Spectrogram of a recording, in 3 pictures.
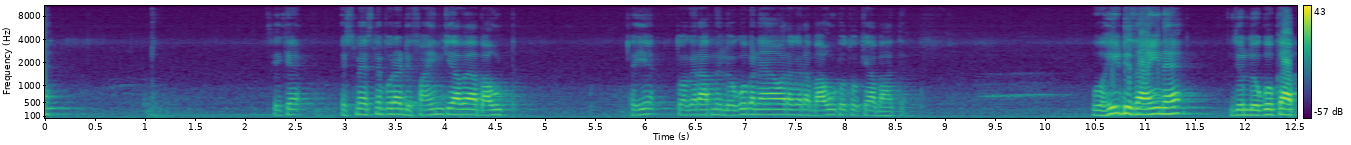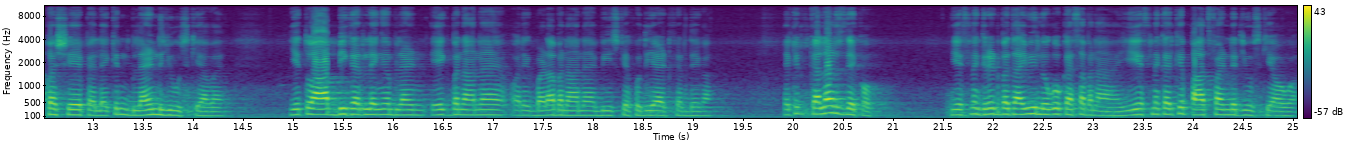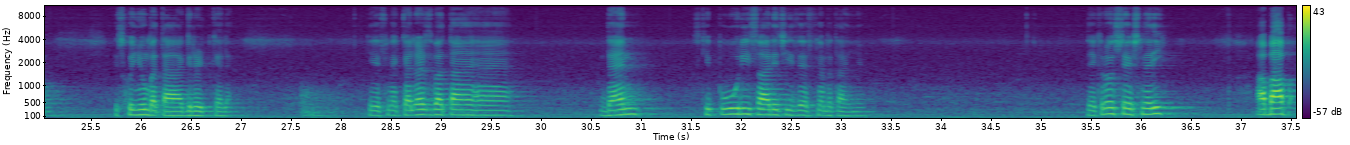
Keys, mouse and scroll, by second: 0.0-0.4 ctrl+scroll up 1, 0.8-1.4 ctrl+scroll up 2, 2.6 scroll down 1, 3.2 scroll down 1, 6.8-7.4 scroll down 2, 8.2 scroll down 1, 8.9 scroll down 1, 19.1-20.2 scroll down 3, 21.0 scroll down 1, 26.6-28.4 scroll down 5, 28.9-29.9 scroll down 3, 30.6-31.3 scroll down 2, 32.4 scroll down 1, 33.0-33.7 scroll down 2, 34.1 scroll down 1, 35.0 scroll up 1, 35.6 scroll down 1.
